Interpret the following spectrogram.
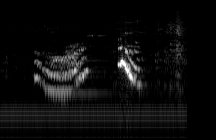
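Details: A pet Corgi utters a short, arching whine followed by a quick falling yelp, a brief talkative vocal burst over a faint low hum.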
